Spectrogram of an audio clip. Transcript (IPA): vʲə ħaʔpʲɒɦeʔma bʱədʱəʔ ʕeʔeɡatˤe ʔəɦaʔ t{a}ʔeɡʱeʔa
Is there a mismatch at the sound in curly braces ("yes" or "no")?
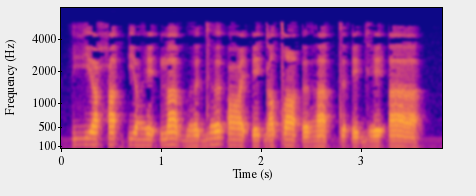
yes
